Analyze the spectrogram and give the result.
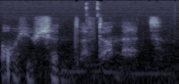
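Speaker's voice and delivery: scowling whispered elf voice.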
